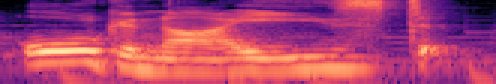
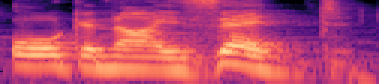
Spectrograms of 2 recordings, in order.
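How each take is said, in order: First: The ending adds no extra syllable. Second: The ending is said as an extra syllable. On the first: The speaker calls it right. "We say in the past" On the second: The speaker calls it wrong. "not organized"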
